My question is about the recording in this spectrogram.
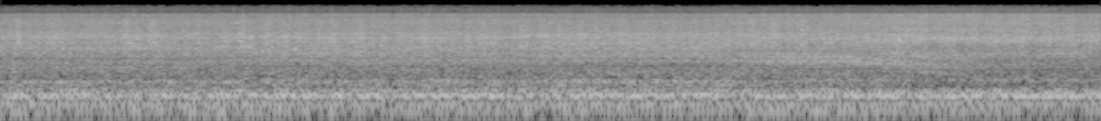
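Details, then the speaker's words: Chevy Nova on a road drive: steady engine drone with a constant buzzing rattle resonating through the body; nothing found loose or touching, source unknown; owner suspects the rubber isolators atop the coil springs at the frame sockets. "irritating I can't I can't find it nothing thing is loose nothing is touching where is it coming from"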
